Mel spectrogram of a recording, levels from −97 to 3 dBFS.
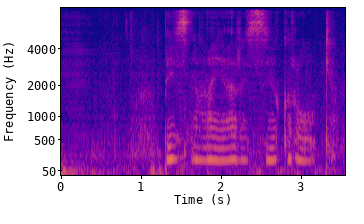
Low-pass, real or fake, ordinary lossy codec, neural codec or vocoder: none; fake; none; codec, 16 kHz, 4.8 kbps, FACodec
